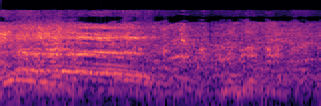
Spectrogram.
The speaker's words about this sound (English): Horowitz. Horowitz, why are they all saying a boo? They're trying to scare me? Luigi, that's human nature. When men gather in a crowd, they like to see blood.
